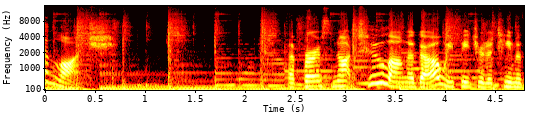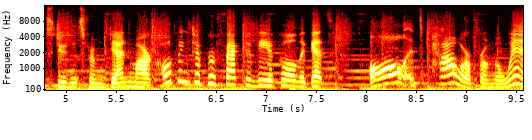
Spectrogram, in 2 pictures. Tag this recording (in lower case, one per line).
music
speech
